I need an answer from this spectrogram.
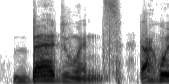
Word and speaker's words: Bedouins: 베도우인스 이렇게 읽어야 될 것 같습니다. 근데 실제로 그 단어의 발음을 보자면요 Bedouins라고 읽힌다는 거 보실 수가 있어요. 사전을 찾아보면 나오거든요.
